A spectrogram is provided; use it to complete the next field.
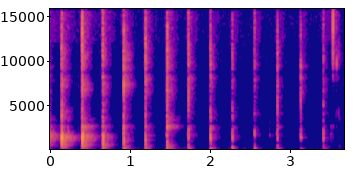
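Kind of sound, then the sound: crowd, people clapping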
